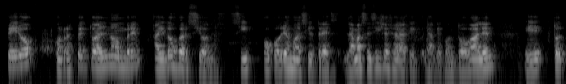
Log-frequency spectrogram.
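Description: A middle-aged man telling a folk legend to camera from a living room sofa. He explains step by step and keeps checking in with his listeners. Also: mid-range voice. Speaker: storytelling show host. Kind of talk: casual storytelling to camera.

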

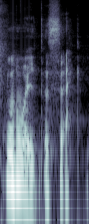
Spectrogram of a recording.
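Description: Young male reaction host, casual and amused, swinging pitch, unhurried pace, close dry mic. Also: vocal fry, mellow, breathy edge. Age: 20s. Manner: amused, breaks into laughter often. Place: small home room. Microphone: close studio mic on boom arm.

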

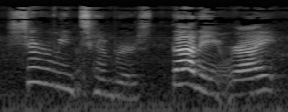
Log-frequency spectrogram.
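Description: A woman's voice: high-pitched, very animated, normal speed, bright, forceful tone, slight background noise, full character voice, low-quality recording. A teenage girl playing an earnest, struggling young pirate in a school puppet show. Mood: frustrated, earnest.

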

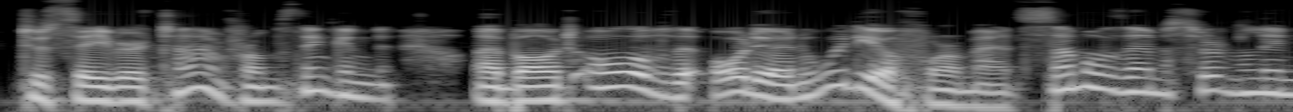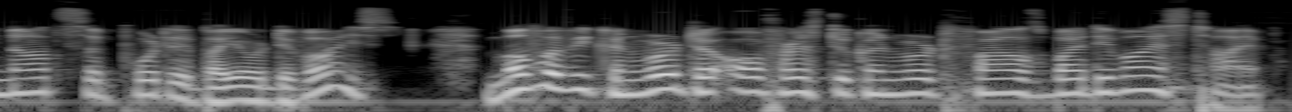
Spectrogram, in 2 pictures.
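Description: A man reading a scripted software tutorial in an instructional, step-by-step manner. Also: high voice, expressive, brisk.

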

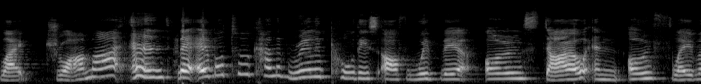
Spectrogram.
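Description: A young woman giving casual, enthusiastic and expressive reaction commentary to camera, recorded indoors on a clip-on mic. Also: fairly high pitch. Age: young adult. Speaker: reaction vlogger. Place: bedroom, indoors. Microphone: clip-on lapel mic.

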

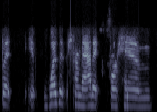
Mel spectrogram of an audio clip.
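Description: A woman's voice: mid-range voice, fairly even intonation, slow. A woman casually sharing personal stories as a participant in a group discussion on a video call. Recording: thin phone-like video call audio.

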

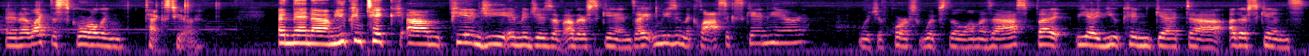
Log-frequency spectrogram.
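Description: A woman's voice: mid-range voice, measured pace, slight background noise. An American woman, an electronics engineer, giving an informal, rambling explanation with many asides on a casual livestream. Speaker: electronics engineer presenting her work. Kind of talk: casual livestream tech talk. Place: indoor desk workspace.

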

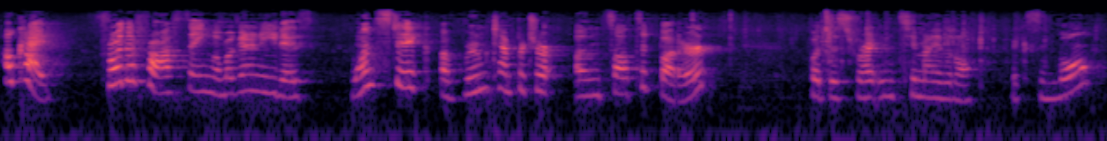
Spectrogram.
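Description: A young woman hosting a cooking demonstration in her home kitchen, chatting brightly and speaking straight to her viewers. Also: high voice, animated, moderate pace, low-quality recording. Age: young adult. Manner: bubbly, chatty, addresses viewers directly. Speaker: cooking show host. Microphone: lapel mic.

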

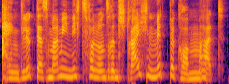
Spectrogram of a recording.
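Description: A woman's voice: on the high side, normal speed, close to an everyday voice. A woman voicing a cheeky, cheerful young girl witch in a children's computer game, exclamatory and sing-song. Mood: fondly reminiscing. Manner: bright, exclamatory, sing-song when chanting spells.

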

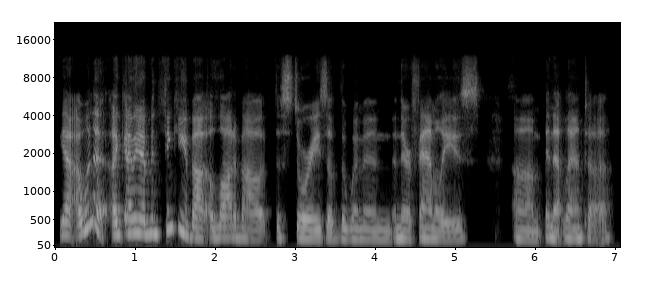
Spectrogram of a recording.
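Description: Halting woman author on a video call. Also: on the low side, a bit bright. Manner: thoughtful, halting with many fillers. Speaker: panelist author. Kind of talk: casual panel discussion. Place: home room, video call. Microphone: webcam on video call.

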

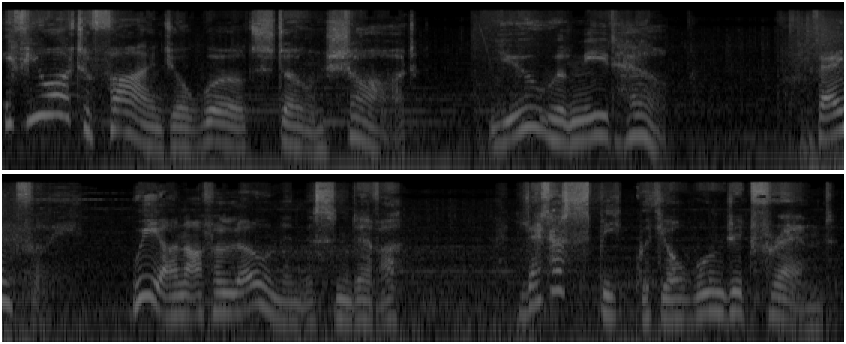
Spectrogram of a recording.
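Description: Solemn wise priestess for a fantasy game, low voice, real slow and formal. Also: female voice, sing-song, over music, full character voice. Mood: solemn, guiding. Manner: stately, formal. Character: wise, solemn high priestess, mentor to a hero. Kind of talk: video game character acting.

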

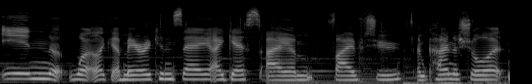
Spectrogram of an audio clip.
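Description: A young woman with an Australian accent talks through her own introduction slides in a bubbly, chatty way, giggling often. Her voice sits slightly high. A faint bed of music plays behind her. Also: little pitch movement, unhurried. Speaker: VTuber streamer. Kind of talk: casual self-introduction presentation.

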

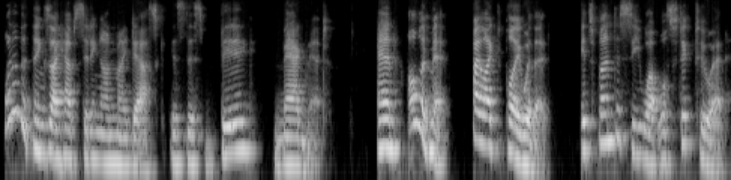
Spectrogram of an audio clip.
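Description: A woman in her fifties, a chaplain giving a gentle, playful children's chapel talk from a small office over a webcam. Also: on the low side, lively intonation. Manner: gentle, playful, slow and clear like talking to children. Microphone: webcam video call. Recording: slightly dull lo-fi webcam audio.

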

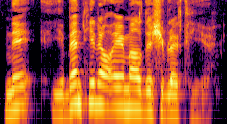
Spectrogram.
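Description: An actor playing a self-important, domineering lawyer in a radio play, patronising and imperious. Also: male voice, high voice, very animated, moderate pace, a little mellow.

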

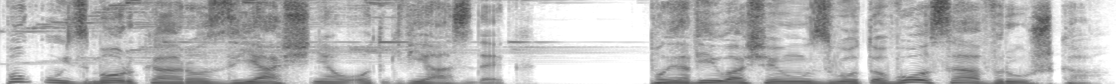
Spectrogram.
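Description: Unhurried male storyteller with expressive intonation. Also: medium pitch, soft background music. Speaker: narrator. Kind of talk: scripted children's story narration.

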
